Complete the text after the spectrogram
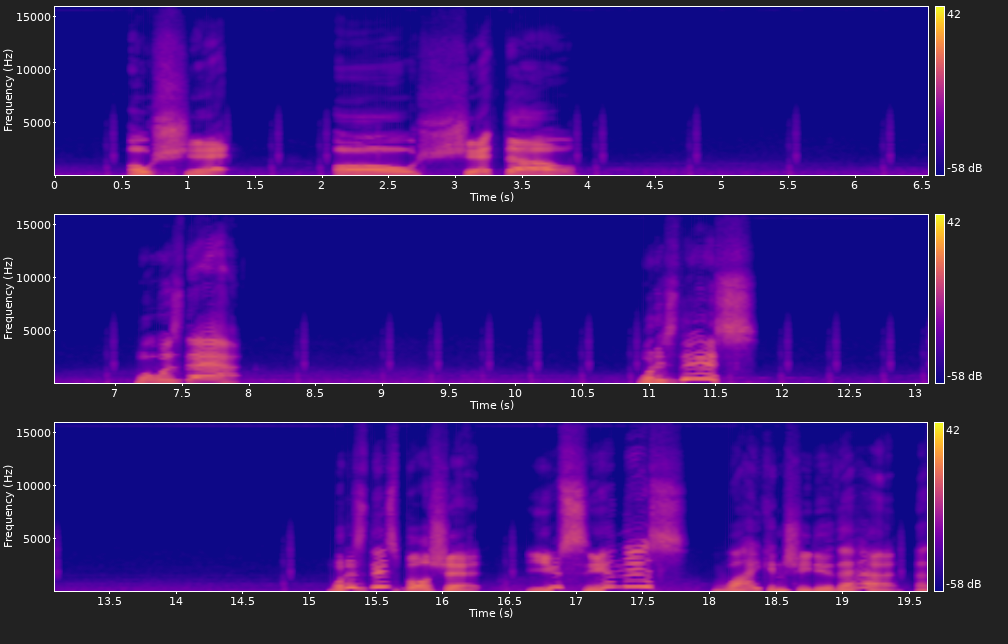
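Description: A young man talks with animation into a microphone, in short bursts.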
